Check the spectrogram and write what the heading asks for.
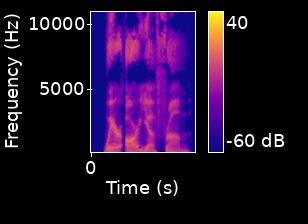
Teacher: In fast speech, are you often sounds like are ya.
